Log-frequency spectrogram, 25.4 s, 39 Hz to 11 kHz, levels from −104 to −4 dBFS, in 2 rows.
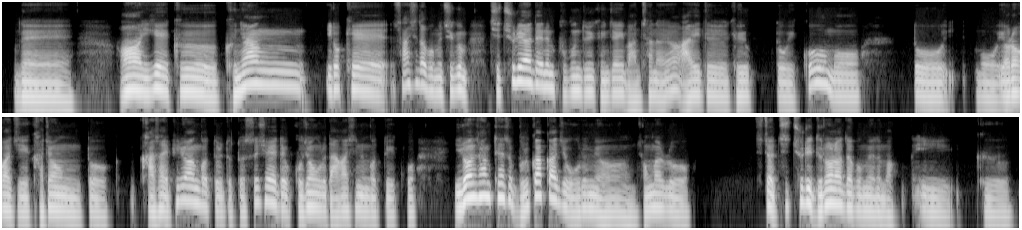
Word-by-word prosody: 네. 90 -3 0 0.6
아 130 +3 +7
이게 125 +1 +4
그 115 -6 +2
그냥 165 +3 +2 0.3
이렇게 130 -4 0
사시다 165 +2 -2
보면 120 -3 -1
지금 125 +1 0 0.3
지출해야 195 - +3
되는 155 -4 +1
부분들이 120 0 -2
굉장히 110 +2 -2
많잖아요. 100 +8 -3
아이들 100 0 -1
교육도 100 -1 -4
있고 175 - -1
뭐 100 -6 -1 0.7
또 95 -3 0 0.4
뭐 90 -1 -3
여러 110 +3 +3
가지 95 -3 0
가정 95 -2 0
또 90 -4 -4 0.3
그 - - -22
가사에 100 0 -1
필요한 160 0 +1
것들도 100 -7 -4
또 95 - -5
쓰셔야 150 - 0
되고 105 -4 -1
고정으로 110 +2 +1
나가시는 100 +3 -1
것도 95 -1 -5
있고 95 +1 -7 0.4
이런 175 +12 +7
상태에서 190 -3 +3
물가까지 135 - +2
오르면 90 -5 -2
정말로 100 -5 -1 0.8
진짜 - - 0
지출이 145 +2 0
늘어나다 120 +2 +4
보면은 100 -2 -1
막 85 -5 -6 0.2
이 95 -5 -4 0.3
그 85 -3 -7
105 Hz, 260 characters per minute, -25 LUFS, 95-130 Hz, 0.8 s, 아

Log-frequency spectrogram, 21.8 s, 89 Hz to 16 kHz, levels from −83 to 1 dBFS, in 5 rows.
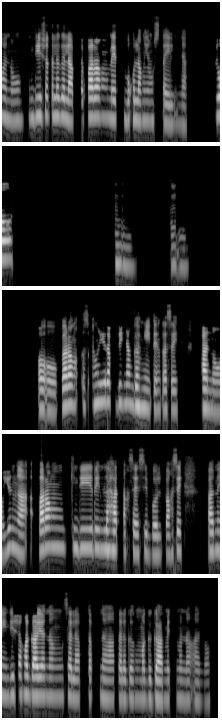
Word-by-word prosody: ano 205 -3 -8 0.2
hindi 235 +2 -1
siya 235 0 -2
talaga 235 -2 -2
laptop 200 0 +1
parang 225 0 +5
netbook 210 0 -3
lang 200 0 -3
yung 200 0 -11
style 180 -2 -8
niya, 175 -1 -13 0.6
so 240 +1 +3 2.0
Mm, 200 -3 -13 0.8
mm. 180 -2 -19 1.4
Oo 185 -3 -1
parang 225 +2 +6
ta's 210 - -13
ang 240 +2 -6
hirap 260 0 +2
din 245 +3 -3
niyang 240 -2 0
gamitin 205 -3 -1
kasi 190 -1 -4 0.5
ano, 185 -3 +4
'yon 240 +2 -5
nga 195 -2 +5
a - - -12
parang 245 +2 +5 0.2
hindi 240 0 0
rin 235 -1 -4
lahat 220 -1 +4
accessible 195 -2 -4
pa 190 - +1
kasi 215 +1 0 0.6
ano, 210 +1 +2
eh, 210 - -4
hindi 210 +1 -7
siya 220 +1 -3
kagaya 205 -1 +6
ng 200 0 -10
sa 200 0 -2
laptop 185 0 -7
na 185 -1 -6
talagang 185 0 -6
magagamit 180 -1 -1
mo 185 -1 -14
na 175 0 -11
ano 165 -1 -16
200 Hz, 130 wpm, -24 LUFS, 185-225 Hz, 2.0 s, parang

